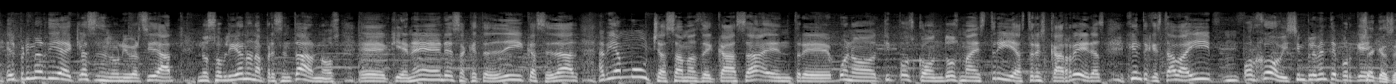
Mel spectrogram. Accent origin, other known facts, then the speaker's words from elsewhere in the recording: Mexico City, Mexico; del DF mexicano.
